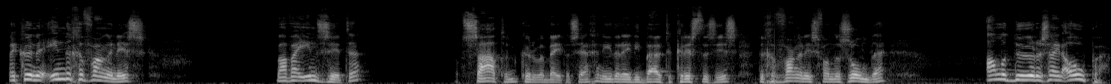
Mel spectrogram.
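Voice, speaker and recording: Husky, mellow preacher. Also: male voice, mid-range voice, sing-song. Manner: halting, repeats words, rises and falls in emphasis. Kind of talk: sermon.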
